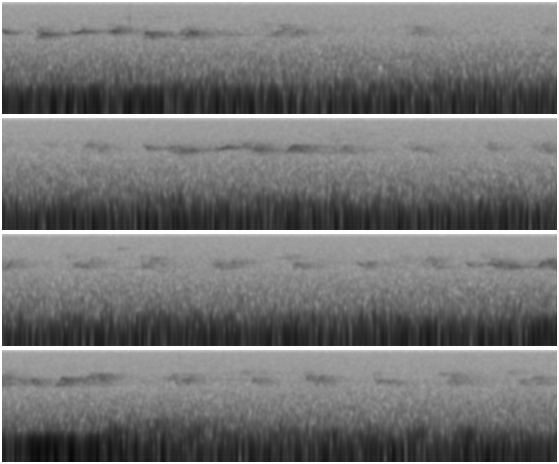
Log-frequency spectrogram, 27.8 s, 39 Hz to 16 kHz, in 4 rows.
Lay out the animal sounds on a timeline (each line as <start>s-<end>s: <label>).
0.0s-2.6s: Scarlet Tanager (Piranga olivacea)
0.0s-27.8s: Red-eyed Vireo (Vireo olivaceus)
0.9s-2.4s: Blackburnian Warbler (Setophaga fusca)
2.3s-3.2s: Hermit Thrush (Catharus guttatus)
8.6s-11.0s: Scarlet Tanager (Piranga olivacea)
10.5s-11.9s: Blackburnian Warbler (Setophaga fusca)
15.1s-16.2s: Hermit Thrush (Catharus guttatus)
19.6s-22.3s: Scarlet Tanager (Piranga olivacea)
